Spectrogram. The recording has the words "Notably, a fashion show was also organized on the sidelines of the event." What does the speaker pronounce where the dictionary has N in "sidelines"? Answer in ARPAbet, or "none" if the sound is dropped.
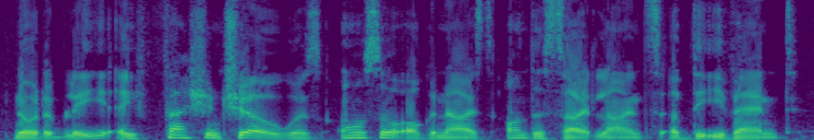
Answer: N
